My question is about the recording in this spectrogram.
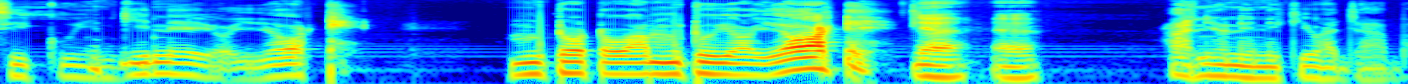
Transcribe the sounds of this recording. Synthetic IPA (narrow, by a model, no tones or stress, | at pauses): sikuiŋɡinɛjɔ̰jɔtɛ̥ | m̩tɔtɔwam̩tujɔjɔtɛ | haniɔninikiwad͡ʒaba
